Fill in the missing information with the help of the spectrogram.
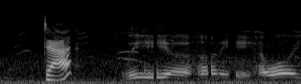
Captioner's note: on phone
